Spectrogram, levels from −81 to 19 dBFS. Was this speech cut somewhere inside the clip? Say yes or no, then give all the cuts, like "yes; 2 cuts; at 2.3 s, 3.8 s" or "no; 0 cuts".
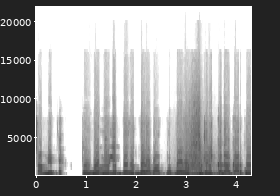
yes; 1 cut; at 3.1 s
